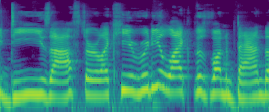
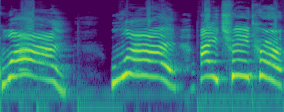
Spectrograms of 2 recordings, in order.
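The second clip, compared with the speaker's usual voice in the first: very high, very slow, dragged-out screaming; 12 semitones higher, 3 dB louder than usual. Retelling someone yelling at a game horse: imitating someone screaming. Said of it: "she was just screaming at the horse".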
